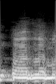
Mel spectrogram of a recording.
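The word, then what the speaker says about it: parlement: ये जो पार्लियामेंट शब्द है ये फ्रेंच शब्द है, पार्लियामेंट, पार्लामा, फ्रेंच में उच्चारण पार्लामा है।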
